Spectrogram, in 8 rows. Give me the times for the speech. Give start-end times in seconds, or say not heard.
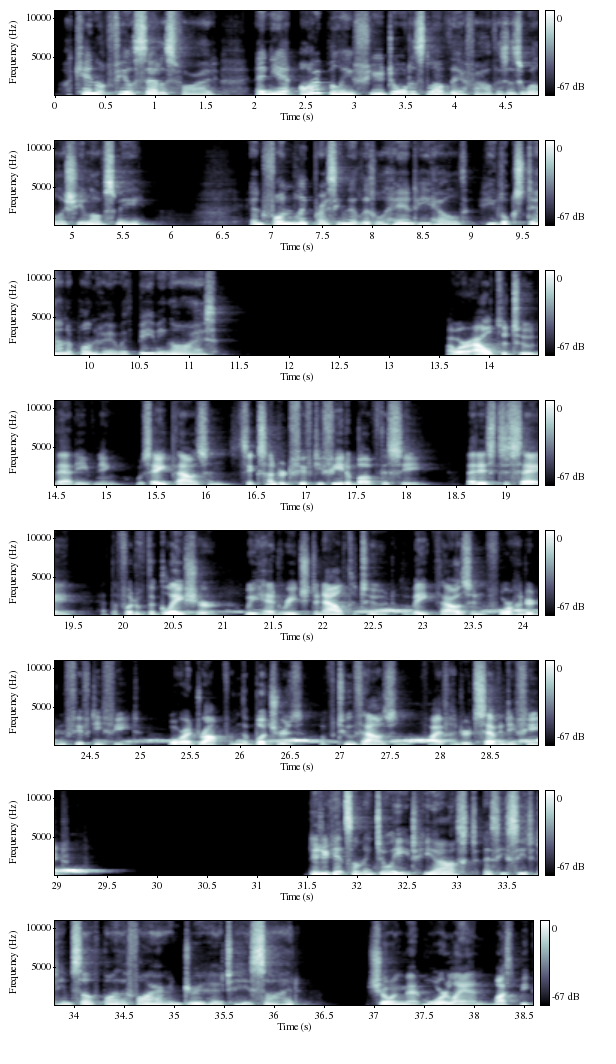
0.0-11.3, 13.6-29.1, 31.4-38.5.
